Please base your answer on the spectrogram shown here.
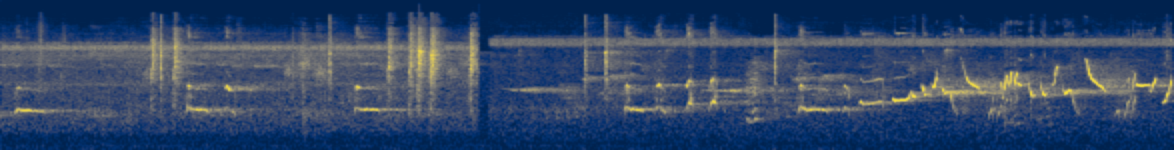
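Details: Wild adult white-rumped shamas, a pair, give steady low whistled notes repeated every second or two, then break into a fast, looping, varied whistled song; insects buzz steadily.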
